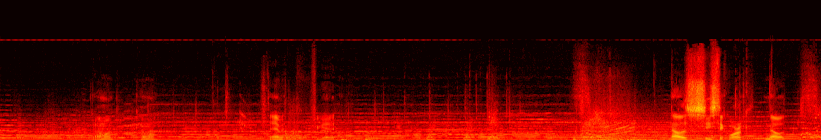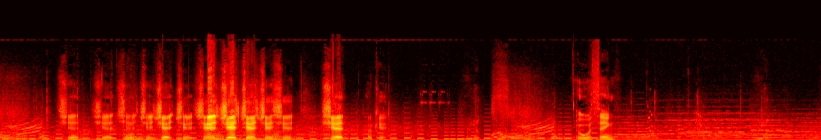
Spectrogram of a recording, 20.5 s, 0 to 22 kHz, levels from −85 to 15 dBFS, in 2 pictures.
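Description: Hard clipping appears from 14.41 to 14.51 s, a burst of roughly a tenth of a second. For that stretch the audio runs about 1 dB past the ceiling of some stage in the chain, so the tops of its peaks are sliced flat instead of following their natural curve. Those squared-off peaks generate high harmonics that were never in the original, and with an overload this slight the result is a brief crackle riding on the loudest moments rather than a sustained fuzz.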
